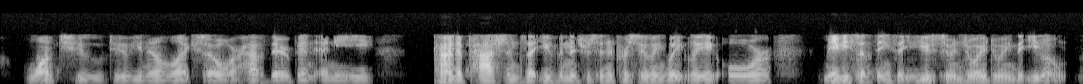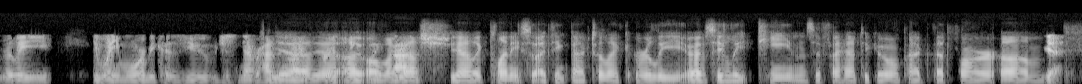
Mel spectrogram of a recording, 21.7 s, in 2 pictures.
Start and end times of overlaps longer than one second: 13.5-15.0

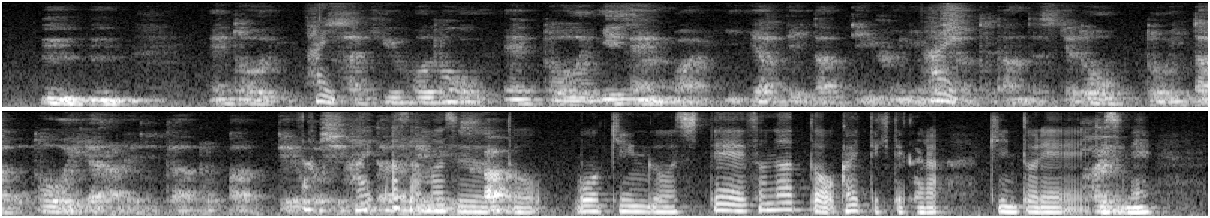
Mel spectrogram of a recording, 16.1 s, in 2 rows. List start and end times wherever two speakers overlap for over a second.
10.1-11.3

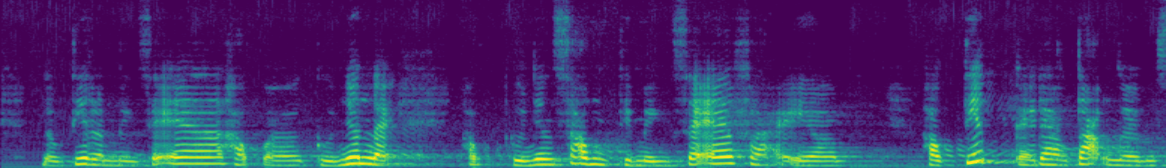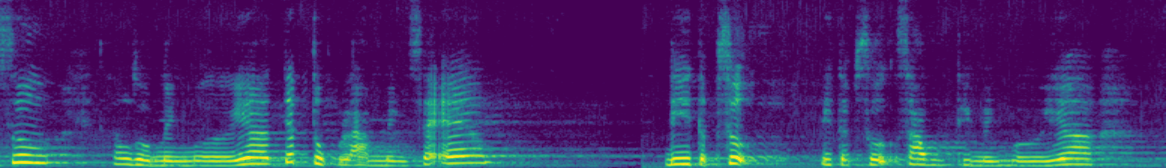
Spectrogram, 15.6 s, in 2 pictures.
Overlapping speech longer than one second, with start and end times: none

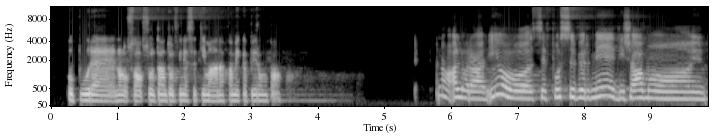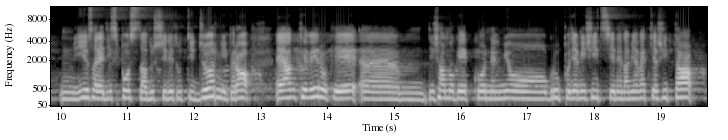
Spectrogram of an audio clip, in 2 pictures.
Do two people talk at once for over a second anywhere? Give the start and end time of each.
none

